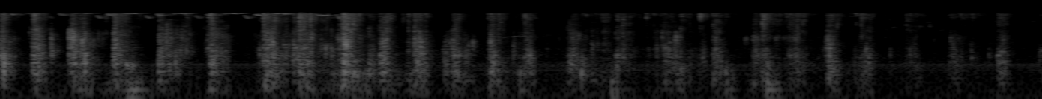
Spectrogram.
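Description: Footsteps crunching on loose gravel, several a second, from a man carrying a heavy load and a small dog trotting beside him. Loudest in the first few seconds, then fading as they move away.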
